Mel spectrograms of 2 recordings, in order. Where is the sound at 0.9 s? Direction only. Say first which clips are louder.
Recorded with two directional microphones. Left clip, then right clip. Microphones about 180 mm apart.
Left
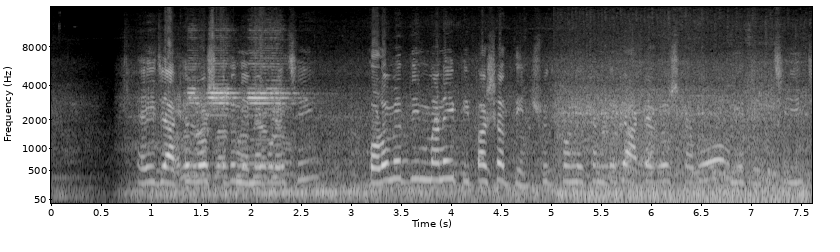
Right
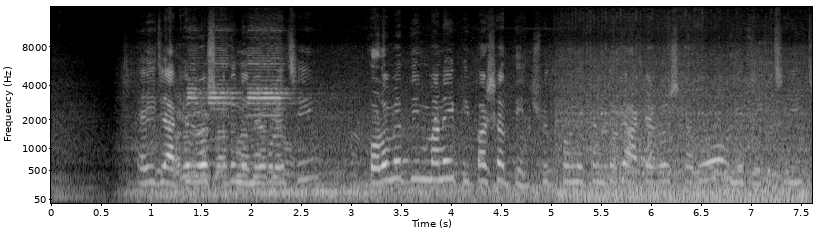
Left 3 dB; 10° left (ahead or behind).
